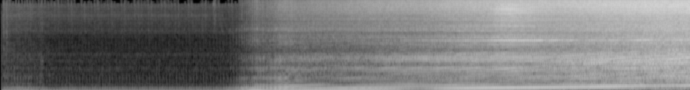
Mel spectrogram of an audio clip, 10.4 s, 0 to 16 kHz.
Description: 1986 4-cylinder Sports Car; Quiet Idle With A Few L; Sports Car Accel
